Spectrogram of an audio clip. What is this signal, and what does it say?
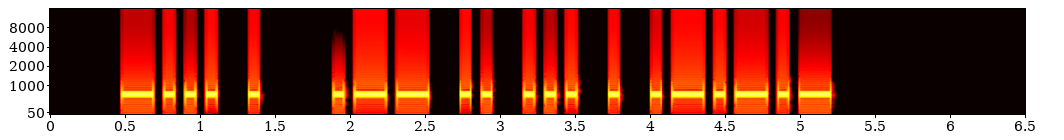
Morse code, heard as a keyed tone, about 17 wpm, 700 Hz. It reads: BE WISE.
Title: Sentences from Top 1600 Words 17wpm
